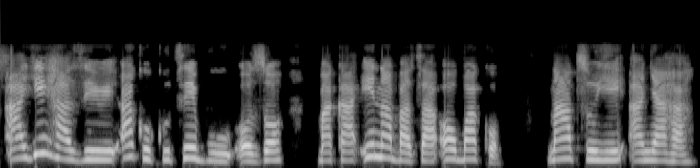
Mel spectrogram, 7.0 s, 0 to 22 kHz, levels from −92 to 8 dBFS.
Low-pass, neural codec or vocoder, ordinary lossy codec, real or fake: 7.2 kHz; none; none; real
